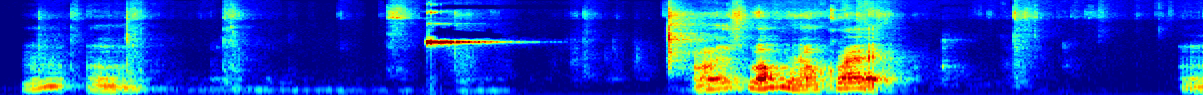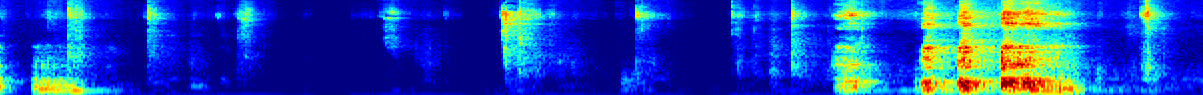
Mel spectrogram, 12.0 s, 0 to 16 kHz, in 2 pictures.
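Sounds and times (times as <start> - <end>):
high-pitched electronic chirp: 2.1 - 2.8.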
